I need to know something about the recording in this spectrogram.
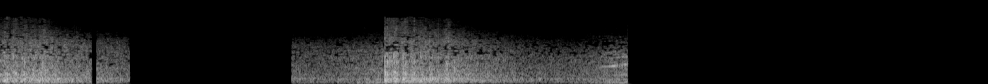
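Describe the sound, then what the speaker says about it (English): Two loud bursts of sustained rapid firing with a silent gap between them, dense and close, ending abruptly into silence. "This is war level gunfire."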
